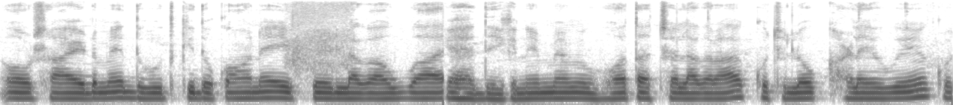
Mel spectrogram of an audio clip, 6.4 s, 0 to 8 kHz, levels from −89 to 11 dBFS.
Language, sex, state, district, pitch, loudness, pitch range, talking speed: Hindi, male, Uttar Pradesh, Gorakhpur, 125 Hz, -25 LUFS, 120-125 Hz, 265 wpm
